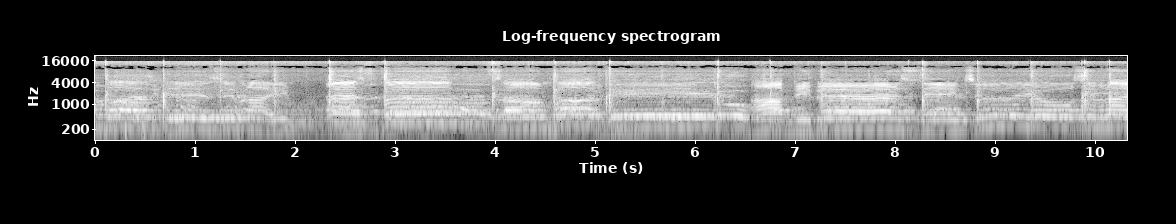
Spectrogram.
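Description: Singing with music: a melodic vocal line of long held and gliding notes, without spoken words.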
